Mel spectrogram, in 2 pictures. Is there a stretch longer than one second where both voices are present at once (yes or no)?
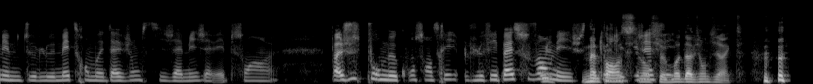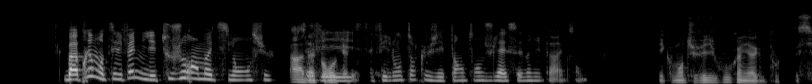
yes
